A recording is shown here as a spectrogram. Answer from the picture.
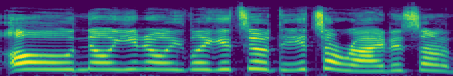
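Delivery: very high, frantic, panicked tone. Retelling how everyone on set reacted: imitating people panicking. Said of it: "everyone starts, like, panicking".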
